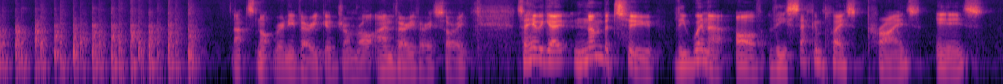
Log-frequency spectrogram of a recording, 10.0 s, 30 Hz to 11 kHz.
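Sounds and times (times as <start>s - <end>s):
hands drumming on a tabletop: 0.0s - 2.1s.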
